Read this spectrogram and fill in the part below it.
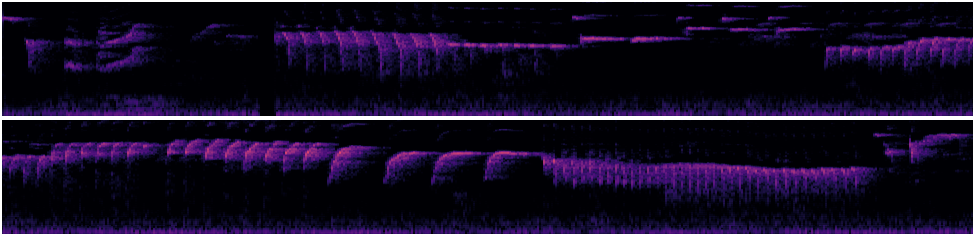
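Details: Home-bred white dominant Syrian canary singing in the bandouq long style: a continuous stream of fast rolling trills and buzzy tours, stepping between high and mid pitches, each held a second or two, after a brief opening chirp and short pause.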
